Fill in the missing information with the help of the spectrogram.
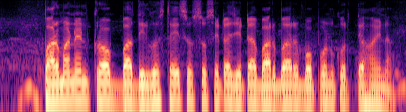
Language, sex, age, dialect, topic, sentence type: Bengali, male, 18-24, Standard Colloquial, agriculture, statement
